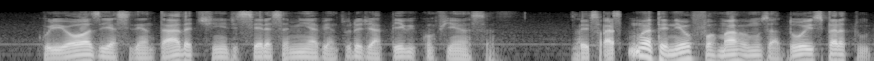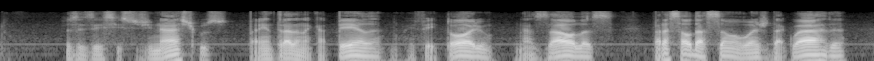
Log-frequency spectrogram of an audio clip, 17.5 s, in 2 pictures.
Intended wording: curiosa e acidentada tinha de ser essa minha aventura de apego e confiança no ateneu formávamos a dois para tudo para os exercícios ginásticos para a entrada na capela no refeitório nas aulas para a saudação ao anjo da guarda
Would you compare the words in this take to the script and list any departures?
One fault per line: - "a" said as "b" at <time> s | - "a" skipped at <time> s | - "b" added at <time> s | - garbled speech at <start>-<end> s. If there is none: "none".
- garbled speech at 5.7-6.2 s
- "para" skipped at 8.7 s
